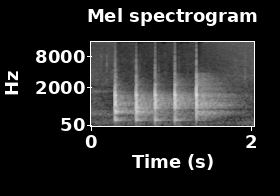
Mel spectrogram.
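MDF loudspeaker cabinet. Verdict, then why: Ringing. Five taps are made on the cabinet of a popular loudspeaker built from MDF. Each tap gives a hollow, woody knock around 1.4 kHz that rings on slightly rather than stopping dead, a resonance that sets it apart from a solid walnut cabinet.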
